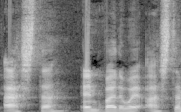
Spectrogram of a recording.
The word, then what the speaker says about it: hasta: Hasta, again, the H that is silent.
